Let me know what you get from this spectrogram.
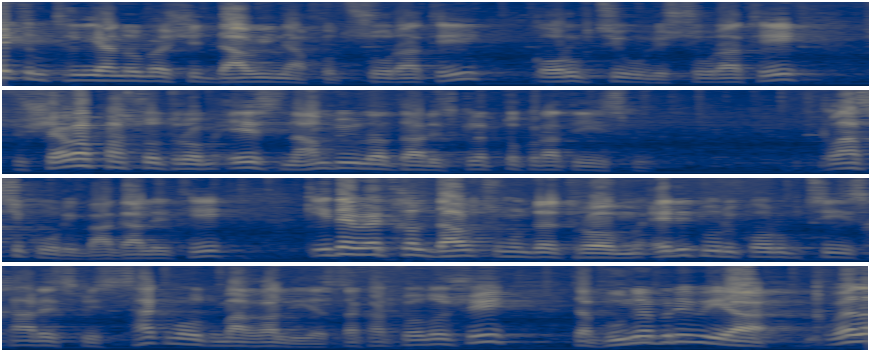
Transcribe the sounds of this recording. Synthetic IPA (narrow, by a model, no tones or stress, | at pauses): ɛɾt̪ʰmt̪ʰlianɔbaʃid̪avinaχɔt̪ʰsuɾat̪ʰi | kʼɔɾup̚ʰt̪sʰiulisuɾat̪ʰi | ʃɛvapʰasɔt̪ʰɾɔmɛsnamd̪wilˠad̪aɾiskʼlɛp̚t̪ʼɔkʼɾat̪ʼiːs | kʼlˠasikʼuɾima̰ɡalit̪ʰi | kʼid̪ɛvɛɾt̪ʰχɛlˠd̪avɾt̪sʼmund̪ɛt̪ʰɾɔmɛlit̪ʼuɾikʼɔɾup̚ʰt̪sʰiːsχaɾisχisakʼmaɔd̪maʁalia̰sakʰaɾt̪ʰwɛlˠɔʃi | d̪̥abunɛbɾiviaqʼɛl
